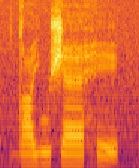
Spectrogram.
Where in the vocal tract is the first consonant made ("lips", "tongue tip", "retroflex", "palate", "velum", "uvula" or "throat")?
tongue tip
